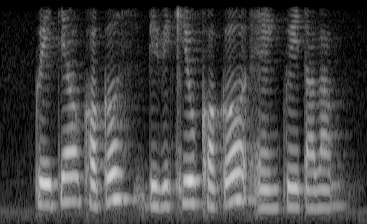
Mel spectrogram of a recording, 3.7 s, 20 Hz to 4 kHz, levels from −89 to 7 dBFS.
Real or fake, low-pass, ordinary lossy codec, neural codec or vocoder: real; 3.6 kHz; none; none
